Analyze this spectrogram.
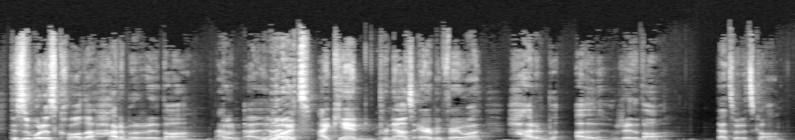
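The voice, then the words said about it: American accent pronouncing Arabic words. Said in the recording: “You have an accent, dude. You have an American accent.”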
